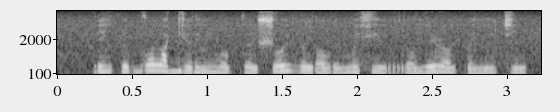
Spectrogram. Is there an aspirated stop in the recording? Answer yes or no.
no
